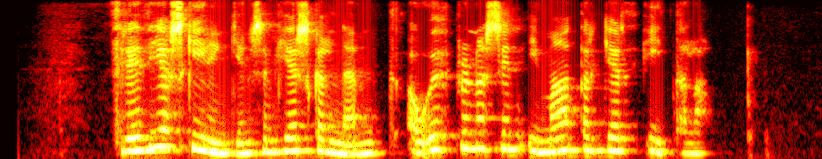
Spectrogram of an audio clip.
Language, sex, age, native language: Icelandic, female, 40-49, Icelandic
